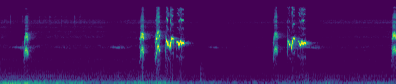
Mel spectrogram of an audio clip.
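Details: Sooty-headed bulbul lure bird in full agitation to attract wild bulbuls: repeated short chattering bursts and lone sharp notes, two fuller phrases ending in bright whistled slurs, separated by near silence.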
